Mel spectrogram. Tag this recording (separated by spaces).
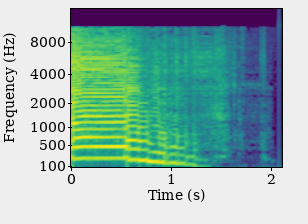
sax woodwind jazz sampled-instruments saxophone vst tenor-sax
